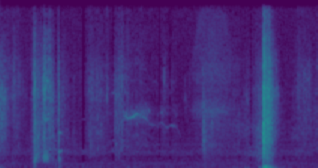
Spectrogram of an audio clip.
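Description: Quiet tabletop handling noises: a few faint soft taps, a faint high wavering chirp a little before two seconds in, and one louder short thump or scuff about three and a half seconds in.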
